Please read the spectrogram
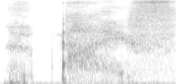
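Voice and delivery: acted excited whispering. Retelling what you whispered to yourself in the shower, retelling an excited whisper. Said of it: "I immediately whisper to myself excitedly".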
